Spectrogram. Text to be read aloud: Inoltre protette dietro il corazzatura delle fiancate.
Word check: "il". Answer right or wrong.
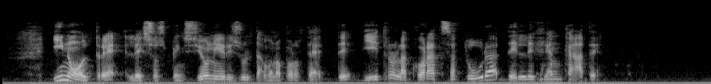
wrong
